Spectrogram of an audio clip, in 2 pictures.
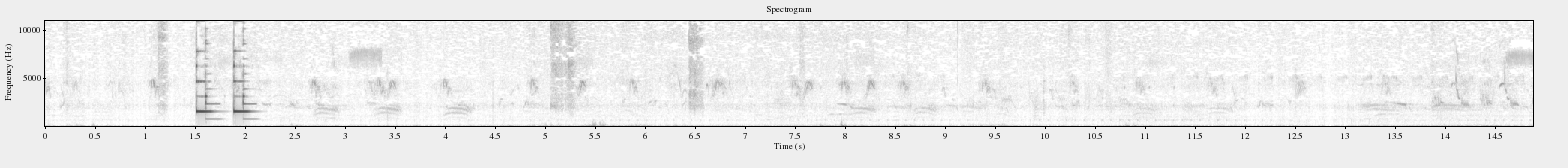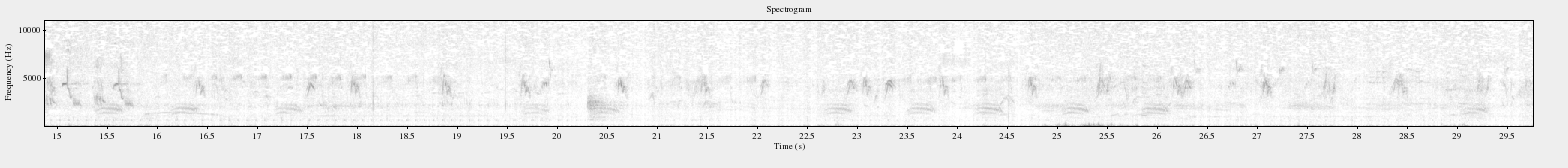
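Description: Birds chirping on and off, with two loud crow caws about one and a half to two seconds in. A low rumble swells briefly near the end.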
